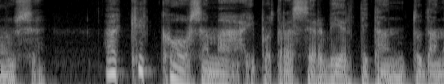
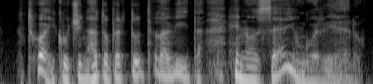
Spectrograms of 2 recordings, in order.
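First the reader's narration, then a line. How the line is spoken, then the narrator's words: Laughing. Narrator (Italian): aggiunse ridendo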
